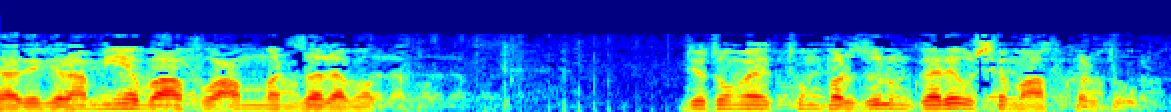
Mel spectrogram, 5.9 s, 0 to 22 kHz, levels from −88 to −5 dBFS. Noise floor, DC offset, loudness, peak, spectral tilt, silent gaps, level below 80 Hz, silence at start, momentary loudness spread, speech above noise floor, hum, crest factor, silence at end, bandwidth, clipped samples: -57 dBFS; under 0.1%; -20 LUFS; -4 dBFS; -7.5 dB/octave; none; -60 dBFS; 0 s; 12 LU; 37 dB; none; 18 dB; 0.1 s; 6.4 kHz; under 0.1%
